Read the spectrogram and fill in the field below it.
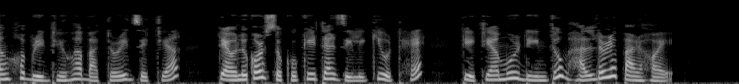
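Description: Throughout the speech, the sound is watery and swirly, with metallic chirps on s sounds and smeared consonant onsets, most likely from MP3 compression at a very low bitrate, which fits about 32 kbps. Starved of bits, the encoder drops weak frequency lines that flicker on and off between frames and cuts everything above 10.6 kHz. A spectrogram shows a flat ceiling at 10.6 kHz and patchy, blocky holes in the upper bands.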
